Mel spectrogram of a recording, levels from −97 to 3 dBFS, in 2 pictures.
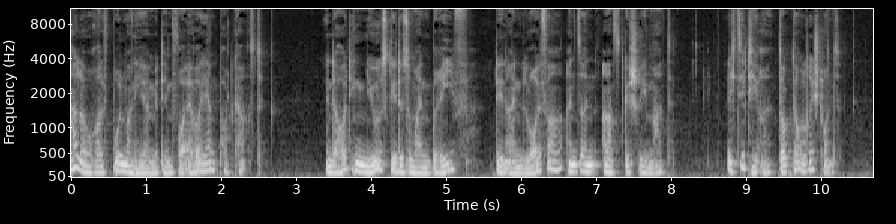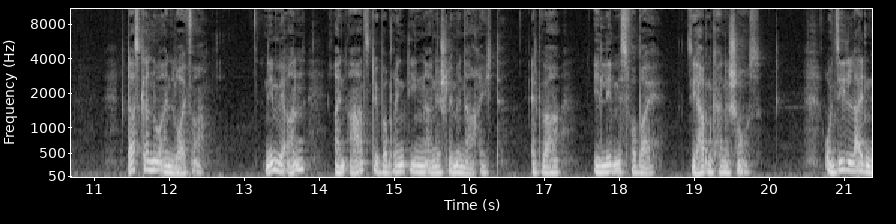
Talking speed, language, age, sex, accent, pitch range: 165 wpm, German, 50-69, male, German, 105-135 Hz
